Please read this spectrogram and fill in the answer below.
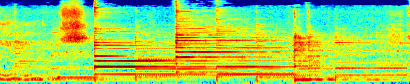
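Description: Acoustic guitar strumming slow chords that ring out, with new chords struck about one second and again just under two seconds in.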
